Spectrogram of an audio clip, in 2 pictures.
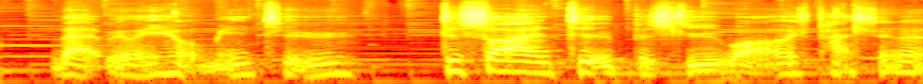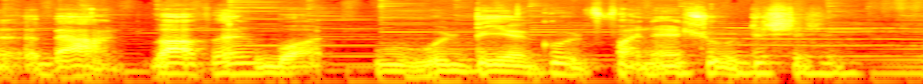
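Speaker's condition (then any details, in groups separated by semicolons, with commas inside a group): Cerebral palsy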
